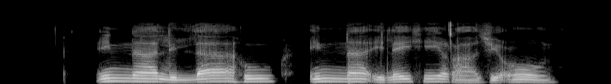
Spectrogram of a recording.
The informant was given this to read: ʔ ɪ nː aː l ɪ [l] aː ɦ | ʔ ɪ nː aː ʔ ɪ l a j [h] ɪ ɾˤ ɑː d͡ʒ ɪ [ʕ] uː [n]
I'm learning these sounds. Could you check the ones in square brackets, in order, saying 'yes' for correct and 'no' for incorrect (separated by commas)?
no, yes, yes, yes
